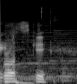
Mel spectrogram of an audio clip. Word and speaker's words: Zabrocki: Zabrocki.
